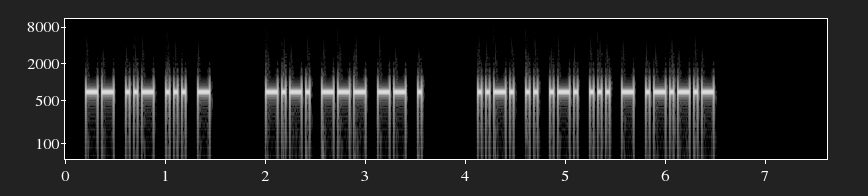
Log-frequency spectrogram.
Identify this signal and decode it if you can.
Morse code, heard as a keyed tone, about 30 wpm, 700 Hz. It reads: MUST COME FIRST.
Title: 2x Word-Spacing - Sentences from Top 300 Words - 30wpm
